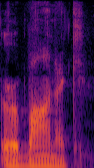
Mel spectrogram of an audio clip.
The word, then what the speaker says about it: Urbanek: guest on the podcast robert's last name is pronounced urbanic and it's spelled u-r-b-a-n-e-k he grew up in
